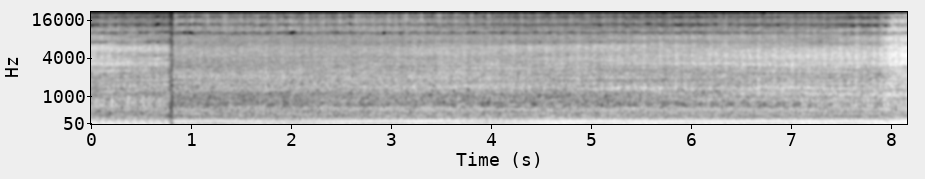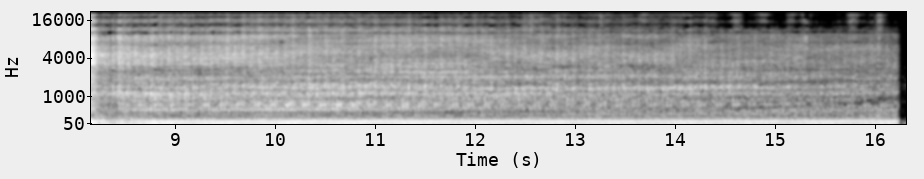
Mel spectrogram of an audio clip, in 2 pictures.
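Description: An LB7 Duramax diesel truck engine, freshly started during a rebuild, runs at a steady, loud idle with a constant low throb and one brief knock partway through.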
